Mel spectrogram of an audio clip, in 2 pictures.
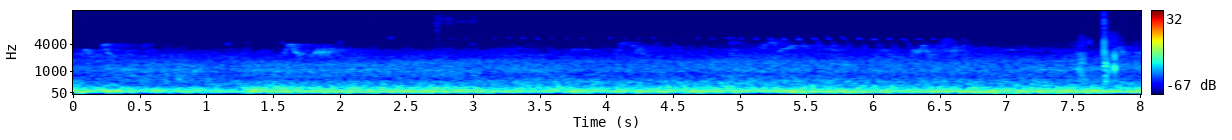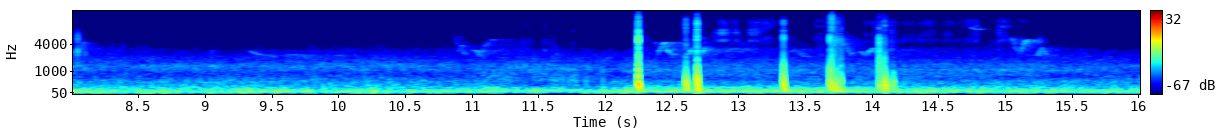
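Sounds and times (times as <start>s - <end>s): birds chirping: 12.3s - 15.4s.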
